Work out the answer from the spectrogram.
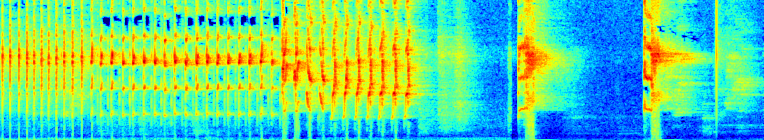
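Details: Lovebird in the long chattering ngekek panjang style, used as a lure to get other lovebirds singing: a fast, high, buzzy trill of evenly repeated notes for about four seconds, then a few sharp separate squeaks.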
